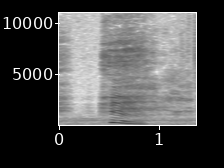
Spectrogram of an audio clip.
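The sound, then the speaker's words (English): A single short, breathy yawn from one person, its voiced tone sliding downward before trailing off, against a quiet background. “Cut and take it again. Try not to yawn.”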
